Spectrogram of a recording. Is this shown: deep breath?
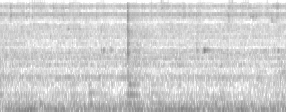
no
